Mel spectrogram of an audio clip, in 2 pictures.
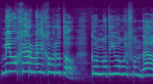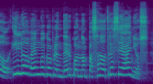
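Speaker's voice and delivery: high, ringing declaration of triumph; triumphant. Acted. Cleto straightening up after his blunder, triumphant tone. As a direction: proclaim it like a sudden victory. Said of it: "dice con tono de triunfo".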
